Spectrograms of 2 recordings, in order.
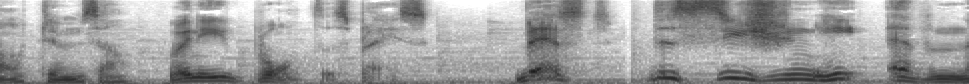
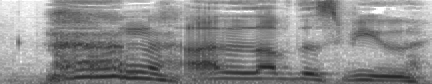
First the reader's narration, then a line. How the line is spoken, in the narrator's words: he sighed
